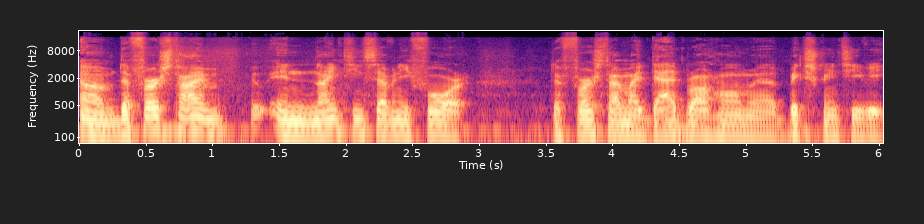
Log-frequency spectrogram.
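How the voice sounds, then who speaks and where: A man speaks with a Persian accent at a moderate pace. His pitch is medium, with ordinary variation. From Iran. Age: 50s. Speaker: former pro soccer player and coach. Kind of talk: casual interview.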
